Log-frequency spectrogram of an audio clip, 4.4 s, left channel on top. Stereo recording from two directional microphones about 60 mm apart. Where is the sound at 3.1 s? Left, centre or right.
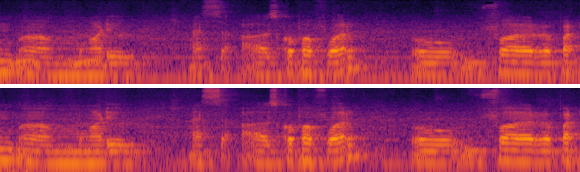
Right.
